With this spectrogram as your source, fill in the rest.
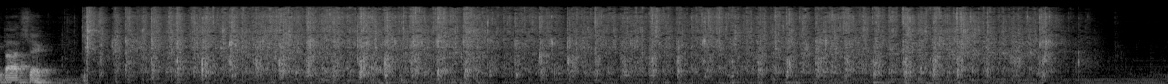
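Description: Ice rattles hard inside a shaker as a drink is shaken.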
